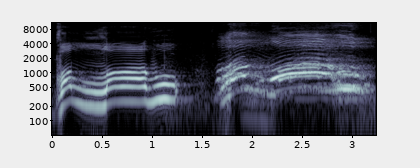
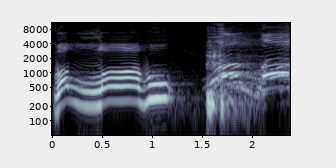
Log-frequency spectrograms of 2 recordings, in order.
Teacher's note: جلالت کے لام کو پر کر کے پڑھتے ہیں یعنی موٹا کر کے پڑھتے ہیں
